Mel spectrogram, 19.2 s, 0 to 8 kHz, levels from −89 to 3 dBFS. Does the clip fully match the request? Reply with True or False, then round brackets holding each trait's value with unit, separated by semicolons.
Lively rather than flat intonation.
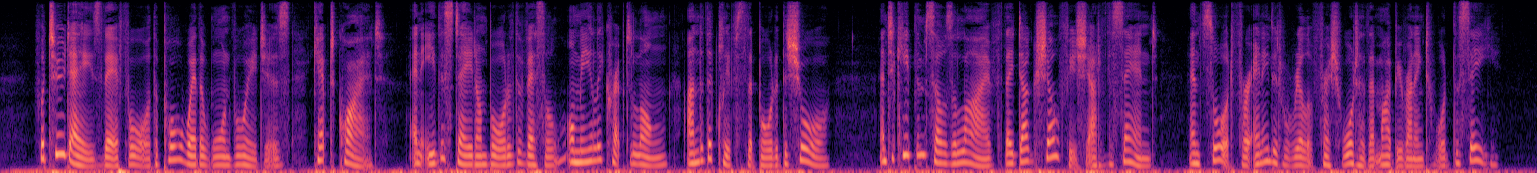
True (6.1 semitones)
